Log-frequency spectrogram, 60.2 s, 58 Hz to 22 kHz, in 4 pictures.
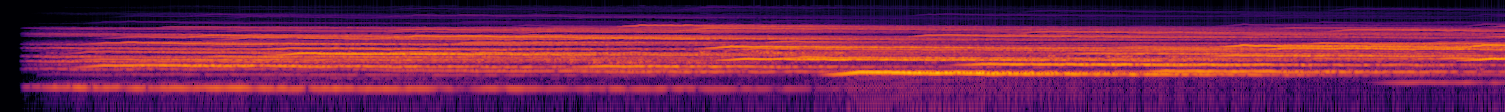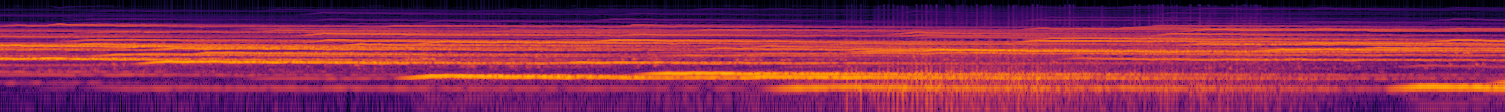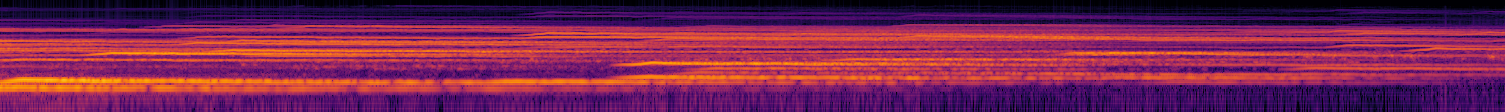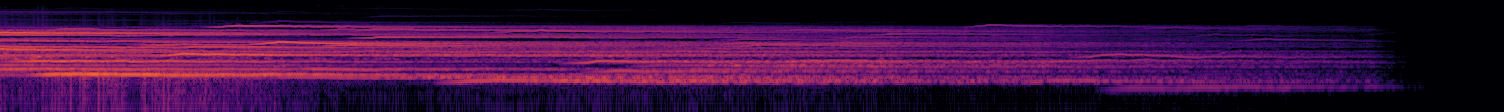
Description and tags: ghostly voices
The sound of ghostly wailing voices. Part of my Strange and Sci-fi 2 pack which aims to provide sounds for use as backgrounds to music, film, animation, or even games.
wailing, ghost, synth, dark, sci-fi, electro, atmosphere, music, voice, ambience, processed, ghostly, electronic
